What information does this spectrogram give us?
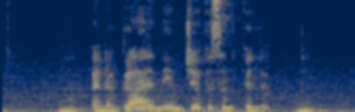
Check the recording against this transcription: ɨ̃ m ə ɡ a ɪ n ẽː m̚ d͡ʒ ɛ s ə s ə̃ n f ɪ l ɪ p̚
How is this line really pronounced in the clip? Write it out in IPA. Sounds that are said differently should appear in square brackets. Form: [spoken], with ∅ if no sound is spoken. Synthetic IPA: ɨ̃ [n] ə ɡ a ɪ n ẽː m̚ d͡ʒ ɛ [f] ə s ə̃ n f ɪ l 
